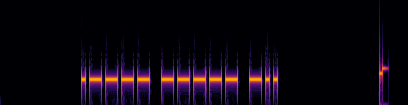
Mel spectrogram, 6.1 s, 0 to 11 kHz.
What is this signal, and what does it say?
Morse code, heard as a keyed tone, about 20 wpm, 700 Hz. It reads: 10D
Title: Three Letter-Number Combinations - 20wpm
